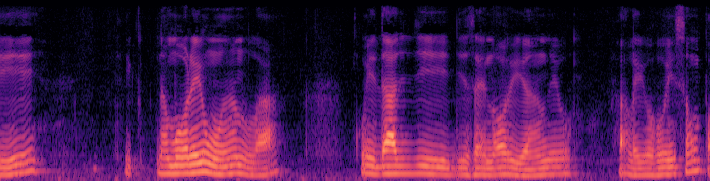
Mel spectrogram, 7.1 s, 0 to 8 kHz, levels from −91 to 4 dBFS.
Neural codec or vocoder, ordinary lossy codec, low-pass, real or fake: none; none; 7.2 kHz; real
